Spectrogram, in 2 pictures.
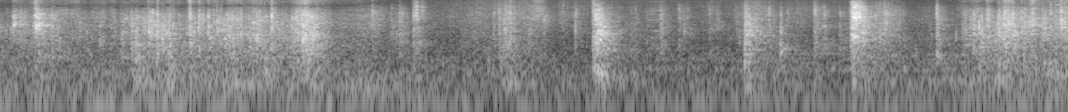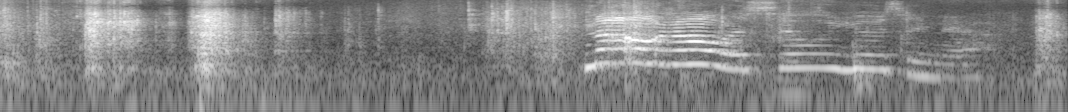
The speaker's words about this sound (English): Typewriter.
